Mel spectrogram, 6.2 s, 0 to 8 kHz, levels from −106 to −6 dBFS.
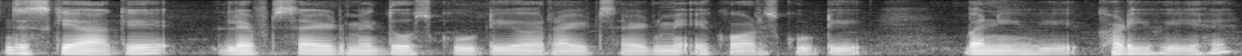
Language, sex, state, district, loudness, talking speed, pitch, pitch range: Hindi, male, Gujarat, Valsad, -20 LUFS, 185 wpm, 100 Hz, 95-110 Hz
